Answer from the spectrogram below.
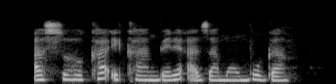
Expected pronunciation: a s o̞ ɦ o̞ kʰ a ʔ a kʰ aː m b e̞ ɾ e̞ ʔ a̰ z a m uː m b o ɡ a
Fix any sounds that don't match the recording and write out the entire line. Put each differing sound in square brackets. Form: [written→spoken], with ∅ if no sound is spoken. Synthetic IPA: a s o̞ ɦ o̞ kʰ a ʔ [a→i] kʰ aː m b e̞ ɾ e̞ ʔ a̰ z a m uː m b [o→u] ɡ a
